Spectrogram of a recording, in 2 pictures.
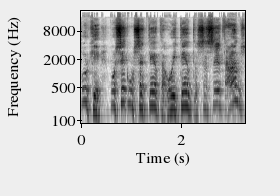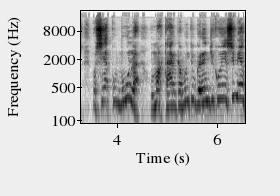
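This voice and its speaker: Over noticeable background noise, a man with a high-pitched voice speaks with lively intonation. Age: 80s+. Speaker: economics commentator, retired professor. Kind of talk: economic commentary monologue. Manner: conversational.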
